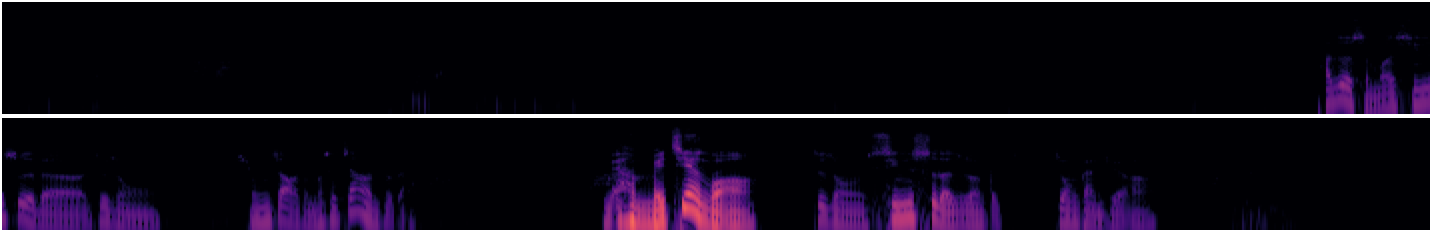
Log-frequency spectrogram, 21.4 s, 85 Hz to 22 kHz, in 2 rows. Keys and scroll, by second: 1.0 ctrl+z, 5.3 ctrl+z, 8.3 ctrl+z, 11.6 ctrl+z, 13.7 ctrl+z, 17.3 ctrl+alt+z, 17.6 space, 18.7 space.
